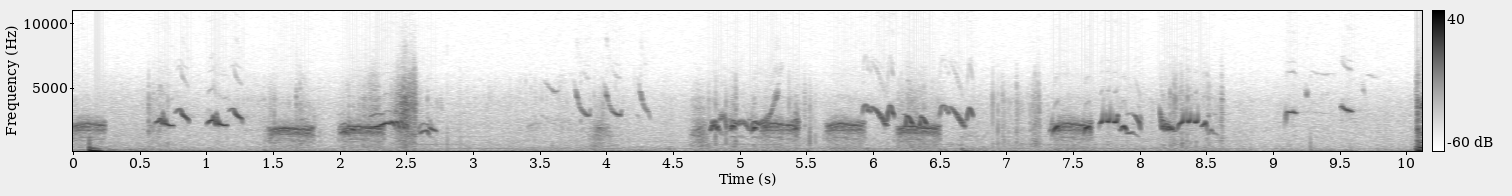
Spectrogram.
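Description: Ducks quacking in short repeated calls, several in quick clusters, with small birds chirping higher above them.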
